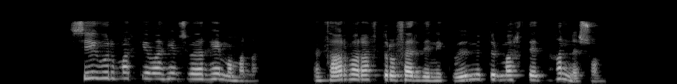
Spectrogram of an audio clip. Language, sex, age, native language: Icelandic, female, 50-59, Icelandic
